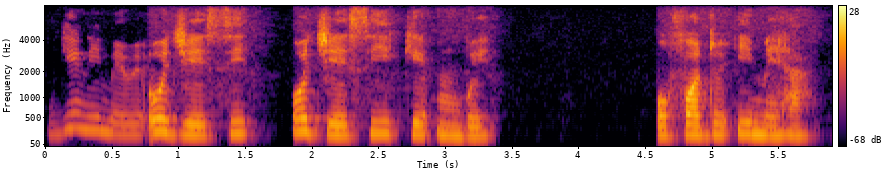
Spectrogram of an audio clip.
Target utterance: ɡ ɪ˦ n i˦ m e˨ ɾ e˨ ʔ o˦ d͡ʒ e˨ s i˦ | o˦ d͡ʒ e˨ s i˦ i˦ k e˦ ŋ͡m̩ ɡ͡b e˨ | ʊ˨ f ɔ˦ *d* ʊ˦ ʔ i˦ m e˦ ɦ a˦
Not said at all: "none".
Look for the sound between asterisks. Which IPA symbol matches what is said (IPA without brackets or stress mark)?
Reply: d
